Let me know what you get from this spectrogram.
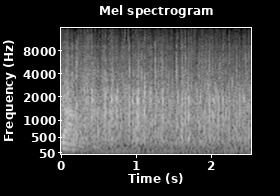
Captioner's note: applause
